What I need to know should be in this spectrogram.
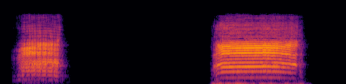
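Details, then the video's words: A short sheep baa, then after a long pause a drawn-out, steady, clear bleat lasting over a second. "koyun sesi"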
